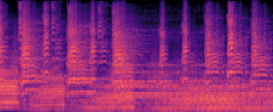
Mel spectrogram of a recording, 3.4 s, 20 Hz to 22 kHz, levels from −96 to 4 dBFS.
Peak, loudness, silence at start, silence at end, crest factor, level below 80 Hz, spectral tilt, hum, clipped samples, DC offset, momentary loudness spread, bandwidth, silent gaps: -10 dBFS; -26 LUFS; 0 s; 0 s; 18 dB; -54 dBFS; -2 dB/octave; none; under 0.1%; under 0.1%; 7 LU; over 20 kHz; none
